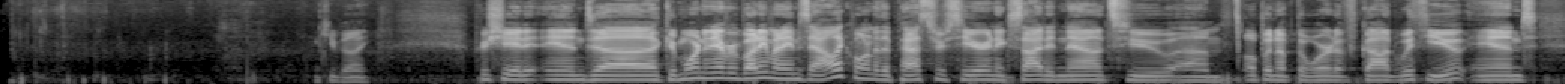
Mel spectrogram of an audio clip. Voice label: Sermon full service English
